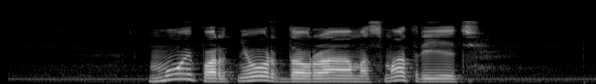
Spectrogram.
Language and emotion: Russian, neutral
